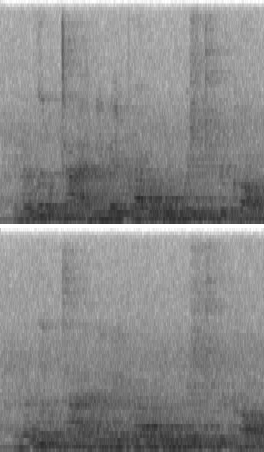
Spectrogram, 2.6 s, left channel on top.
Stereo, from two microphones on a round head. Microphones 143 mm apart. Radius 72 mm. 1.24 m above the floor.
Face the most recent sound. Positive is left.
turn(degrees=35)  # may be behind; listen again after turning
